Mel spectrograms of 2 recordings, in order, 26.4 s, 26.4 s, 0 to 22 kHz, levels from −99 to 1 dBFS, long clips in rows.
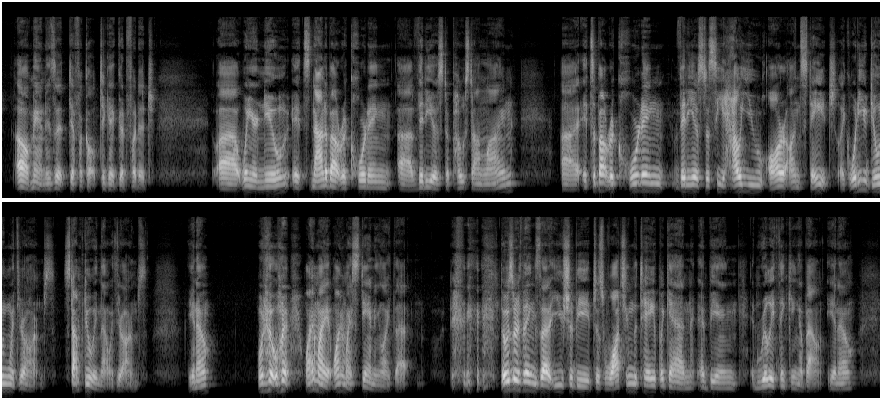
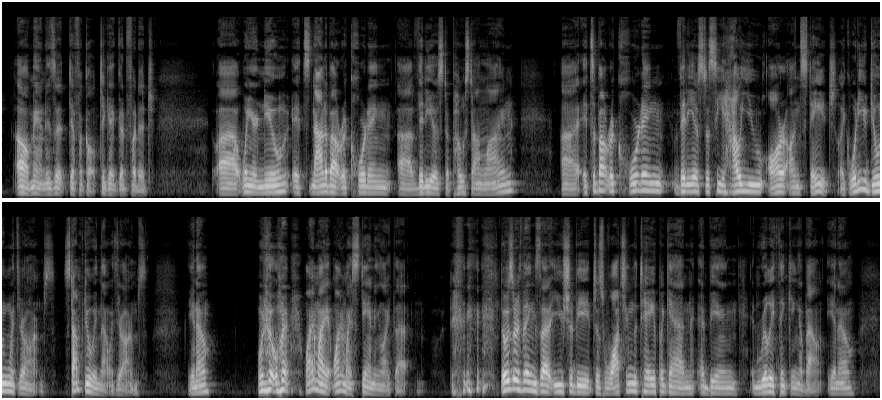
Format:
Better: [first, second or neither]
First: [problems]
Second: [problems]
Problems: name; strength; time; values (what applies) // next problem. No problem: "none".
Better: second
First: thin; very; fading below 400 Hz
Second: none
